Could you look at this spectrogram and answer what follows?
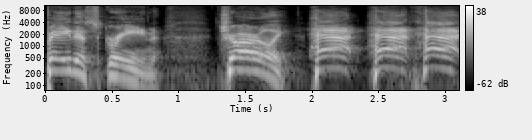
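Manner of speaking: yelling. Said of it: "You know, I yell".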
